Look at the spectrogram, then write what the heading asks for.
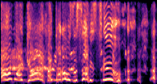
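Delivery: very high, drawn-out shrieking, wailing cry. Retelling a mall story with a friend: imitating screaming and crying. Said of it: "we just started screaming and crying, like".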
